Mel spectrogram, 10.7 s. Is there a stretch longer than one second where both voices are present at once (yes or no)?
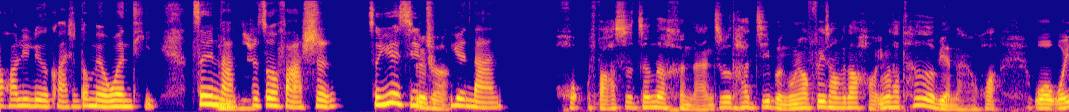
no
